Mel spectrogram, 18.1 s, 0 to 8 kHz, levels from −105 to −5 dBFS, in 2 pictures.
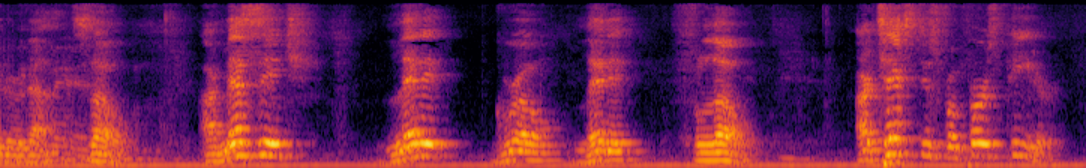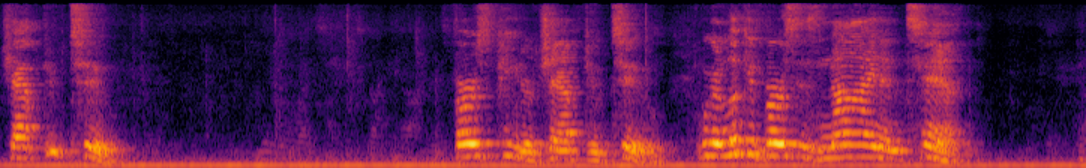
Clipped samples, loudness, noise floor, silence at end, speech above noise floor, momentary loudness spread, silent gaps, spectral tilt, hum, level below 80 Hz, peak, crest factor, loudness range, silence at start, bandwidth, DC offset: under 0.1%; -29 LUFS; -50 dBFS; 0 s; 22 dB; 25 LU; none; -5.5 dB/octave; none; -46 dBFS; -10 dBFS; 20 dB; 9 LU; 0 s; 7.6 kHz; under 0.1%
